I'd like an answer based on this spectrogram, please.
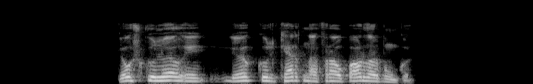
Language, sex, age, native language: Icelandic, male, 50-59, Icelandic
